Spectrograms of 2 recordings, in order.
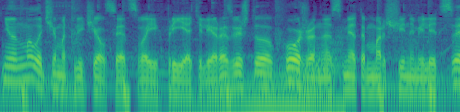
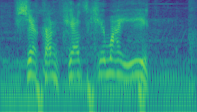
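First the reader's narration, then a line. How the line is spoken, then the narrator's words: Breathless lisp. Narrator (Russian): С одышкой прошепелявил третий карлик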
